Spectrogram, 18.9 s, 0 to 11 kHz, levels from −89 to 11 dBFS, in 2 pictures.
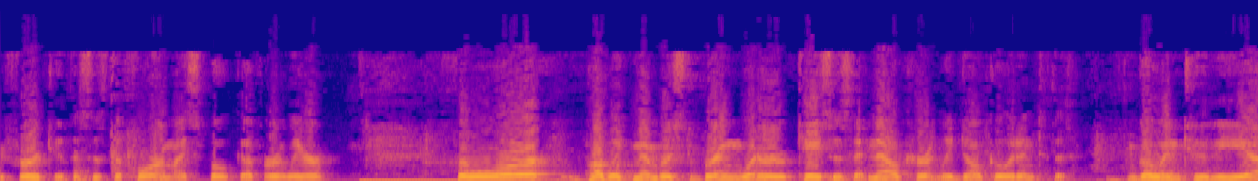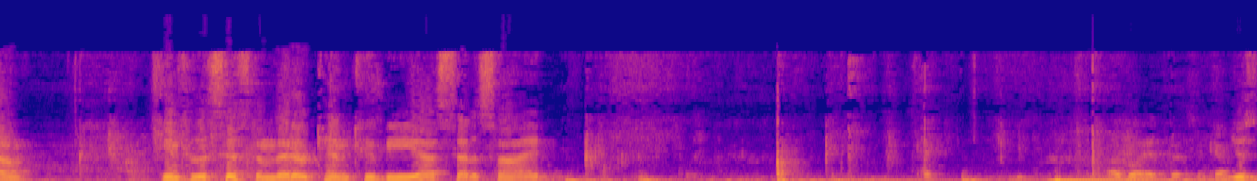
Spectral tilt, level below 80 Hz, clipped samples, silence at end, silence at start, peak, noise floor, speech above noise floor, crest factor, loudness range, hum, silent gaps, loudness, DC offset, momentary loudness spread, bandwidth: -6 dB/octave; -28 dBFS; under 0.1%; 0 s; 0 s; -2 dBFS; -36 dBFS; 20 dB; 14 dB; 11 LU; none; none; -17 LUFS; under 0.1%; 18 LU; 8.4 kHz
